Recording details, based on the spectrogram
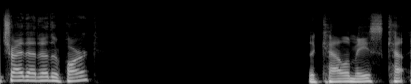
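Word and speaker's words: Calimesa: The Calamasa? Is this how you say Calamasa? Cali Mesa? Not Cali Mesa. Cali Mesa. It's like California, I believe, but Mesa.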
